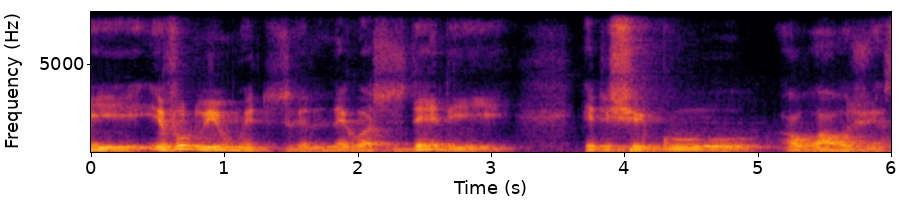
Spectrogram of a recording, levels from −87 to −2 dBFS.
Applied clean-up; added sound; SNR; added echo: neural separator model SepFormer DNS4.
